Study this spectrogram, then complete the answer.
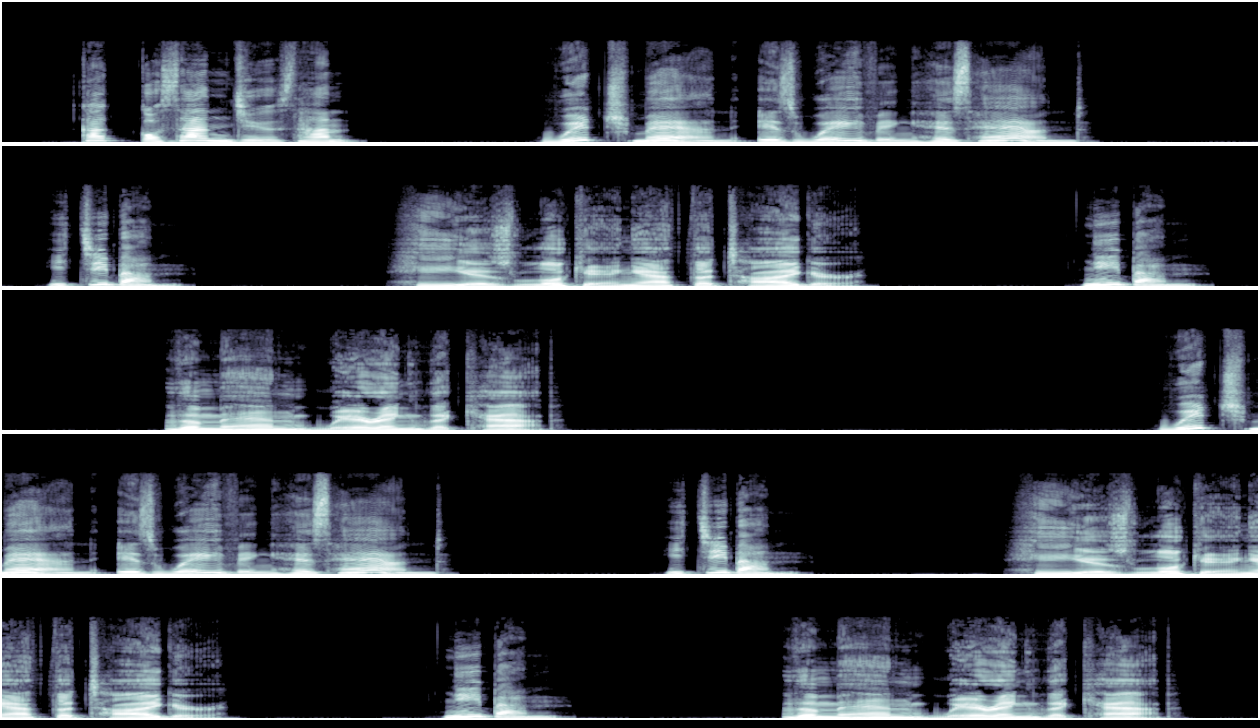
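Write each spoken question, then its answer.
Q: Which man is waving his hand?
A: 2: The man wearing the cap.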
